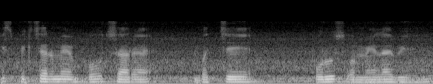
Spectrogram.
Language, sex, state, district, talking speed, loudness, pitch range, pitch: Hindi, male, Arunachal Pradesh, Lower Dibang Valley, 140 wpm, -17 LUFS, 115-120 Hz, 115 Hz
